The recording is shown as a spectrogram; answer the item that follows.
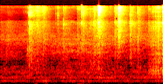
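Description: Faint handling noise of Magic: The Gathering cards and a booster pack wrapper: a scatter of light clicks and rustles.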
